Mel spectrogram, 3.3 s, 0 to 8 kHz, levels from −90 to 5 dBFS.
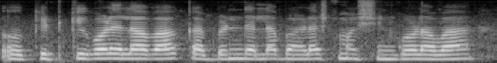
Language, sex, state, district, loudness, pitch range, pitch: Kannada, female, Karnataka, Bidar, -15 LUFS, 210-220 Hz, 215 Hz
